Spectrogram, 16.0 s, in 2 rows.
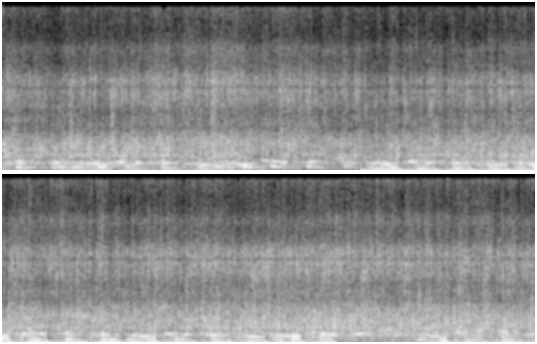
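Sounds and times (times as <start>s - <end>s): music with bass and beat: 5.4s - 13.0s, 14.4s - 16.0s.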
